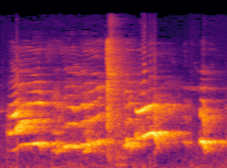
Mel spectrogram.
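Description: Loud laughing, with one sharp snap of a stretched rubber exercise band about a second in.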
